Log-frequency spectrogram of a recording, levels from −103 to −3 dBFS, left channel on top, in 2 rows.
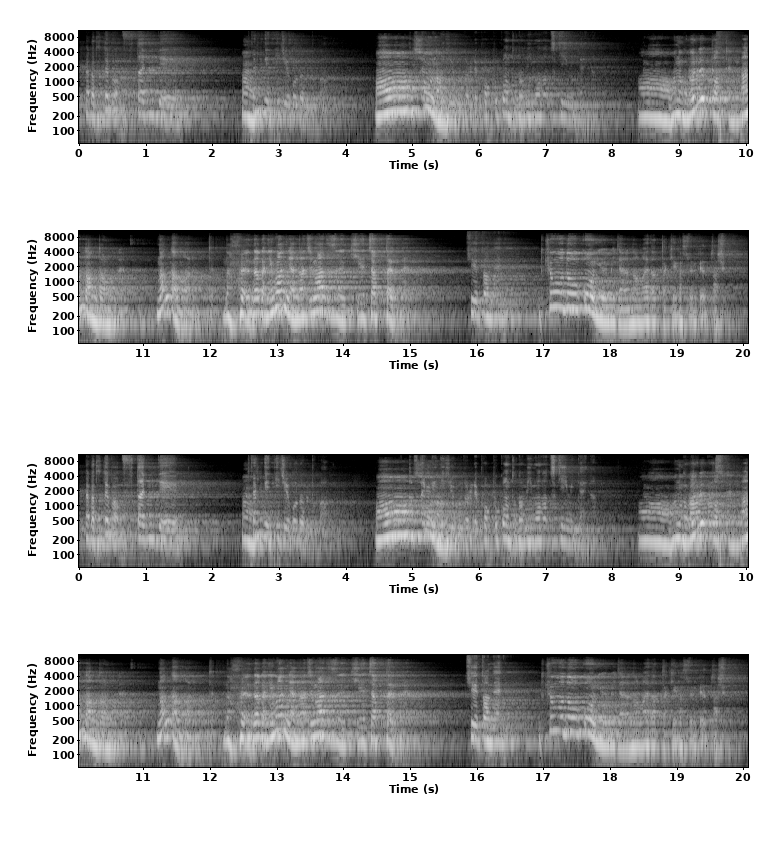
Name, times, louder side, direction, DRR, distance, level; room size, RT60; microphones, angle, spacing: voice 1, 0.1-1.6 2.6-3.7 5.1-7.8 9.1-9.5 15.9-16.5, right 3 dB, 50° right, 4 dB, 1.8 m, -35 dB
voice 2, 2.4-2.8 4.4-5.7 8.4-10.7 11.2-15.0 17.0-19.8, left 1 dB, 35° left, 3 dB, 1.1 m, -28 dB
24.0 x 17.0 x 9.1 m, 2.6 s
head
